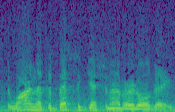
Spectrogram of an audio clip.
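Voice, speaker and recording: A man's voice: fairly high pitch, lively intonation, a little fast, close to an everyday voice. An actor playing an exasperated middle-aged father in a 1940s radio comedy. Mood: weary, impatient. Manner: exasperated, put-upon. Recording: tinny, noisy 1940s radio broadcast.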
